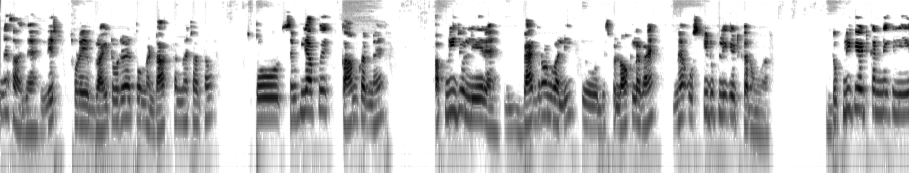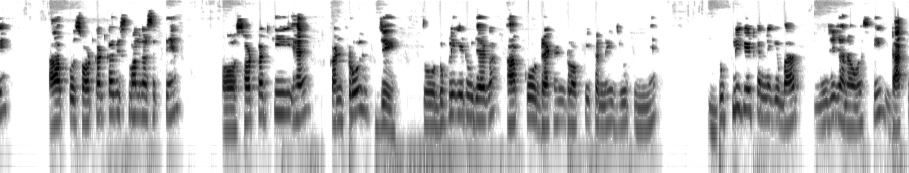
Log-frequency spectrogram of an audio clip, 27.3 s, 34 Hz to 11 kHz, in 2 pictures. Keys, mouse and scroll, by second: 12.3 click, 18.4 ctrl+Num_Lock.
